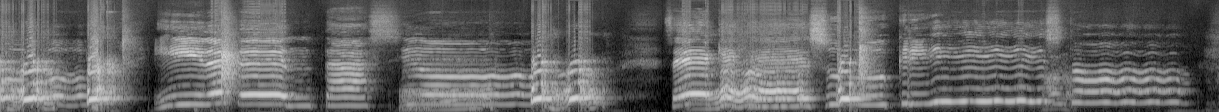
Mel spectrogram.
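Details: Saint Bernard dog 'singing' indoors: a run of loud, wavering, tuneful howls with vibrato, rising and falling in pitch, broken by short gasping yelps and brief pauses.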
